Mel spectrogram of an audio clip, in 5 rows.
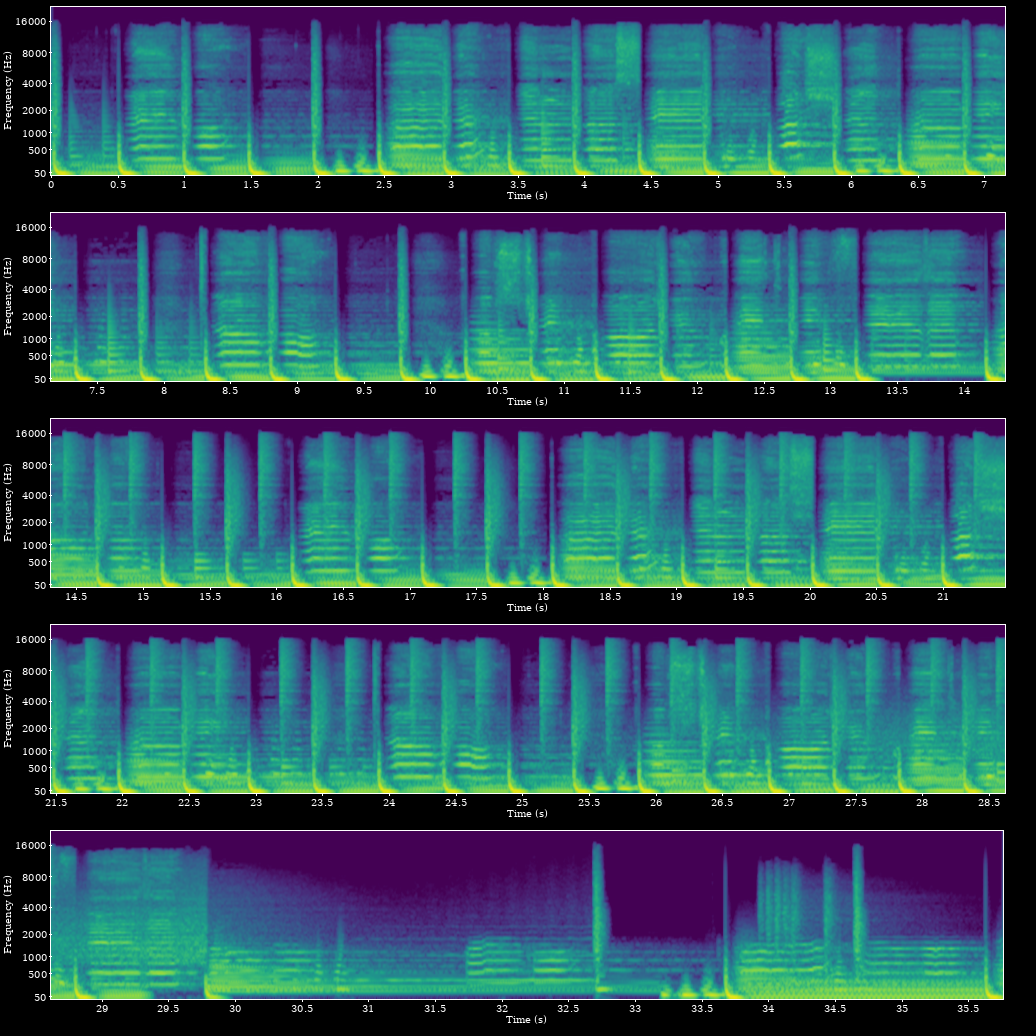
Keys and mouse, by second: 0.1-0.4 ctrl+middle drag, 0.7-1.0 middle drag, 1.3 shift+middle drag, 1.7-2.0 ctrl+middle drag, 4.2 click, 4.6 click, 4.8 click, 5.0 click, 5.4 click, 5.7 click, 7.2 click, 8.0 middle click, 8.8 middle click, 9.2 middle click, 10.2 ctrl+middle drag, 10.4 shift+middle drag, 10.8-11.2 middle drag, 11.4 ctrl+middle drag, 11.8 shift+middle drag, 12.1 middle click, 12.5 shift+middle click, 13.7 middle click, 19.6 click, 20.9-22.1 drag, 27.2 middle click, 30.3 click, 30.7 click, 31.9 click, 33.0 KP_Decimal, 34.1 click, 34.6 KP_Decimal, 35.4 ctrl+middle click.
